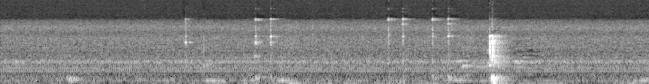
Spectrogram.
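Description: A single sharp computer mouse click about three-quarters of the way in, with a few fainter ticks before it, over a faint steady electrical hum.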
